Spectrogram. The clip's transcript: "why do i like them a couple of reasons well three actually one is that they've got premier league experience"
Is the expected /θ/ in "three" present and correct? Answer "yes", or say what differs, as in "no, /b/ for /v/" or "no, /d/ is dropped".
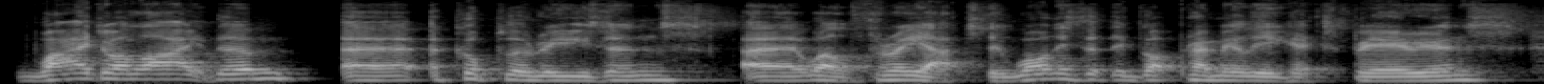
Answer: yes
